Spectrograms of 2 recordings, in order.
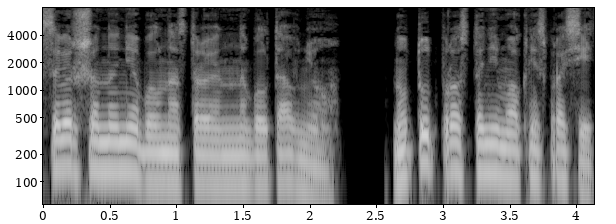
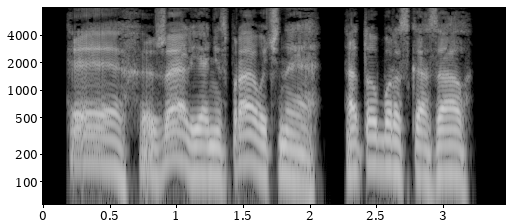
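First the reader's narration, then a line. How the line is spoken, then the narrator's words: Bursting into laughter. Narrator (Russian): расхохотался Стас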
